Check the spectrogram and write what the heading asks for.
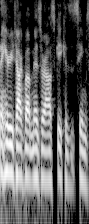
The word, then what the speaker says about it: Misiorowski: of teased out, Jacob Misiorowski. Misiorowski? Yeah. I've heard Roski on video, but maybe the minor pronunciation was a little off. I've always heard that with the Polish influences, Owski.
